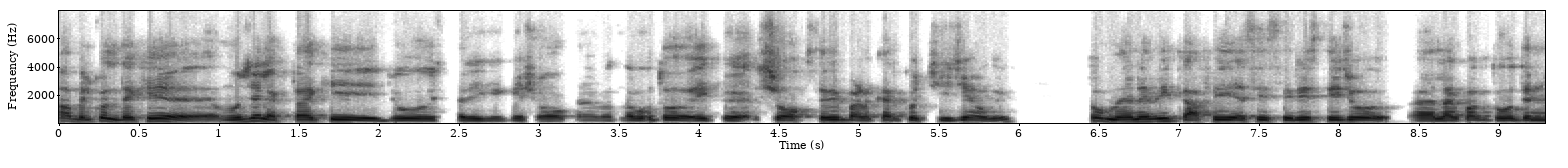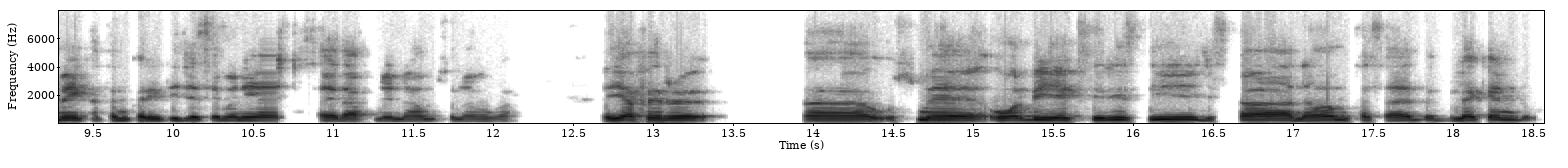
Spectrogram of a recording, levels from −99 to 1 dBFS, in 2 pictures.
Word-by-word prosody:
हाँ, - - -1
बिल्कुल 140 0 +1
देखिए 170 +6 +2
मुझे 145 +8 +2
लगता 140 - 0
है 140 - +3
कि 140 +2 0 0.3
जो 120 -1 +2
इस - - -5
तरीक़े 115 -1 -1
के 120 +1 -4
शौक 105 +3 -5
हैं 120 - -14
मतलब 125 +1 -4
वो 120 - -1
तो 135 -2 +2
एक 120 0 0 0.3
शौक 125 0 -1
से - - +2
भी 145 - +5
बढ़कर 125 0 -2
कुछ - - -2
चीज़ें 125 +4 0
हो 115 - -1
गई 120 - -3 0.5
तो - - +2
मैंने 145 +2 +4
भी 180 +1 +4
काफ़ी 140 +3 +2
ऐसी 135 +1 0
सीरीज़ 135 +1 +1
थी 135 - +3
जो 140 0 +3 0.3
अ, 110 - +2
लगभग 120 +3 0
2 125 0 +2
दिन 125 -1 +1
में 125 - +3
ही 125 - +3
ख़त्म 115 0 -5
करी 110 -1 0
थी 120 - -3
जैसे 115 0 -1
मैंने 115 -1 0
शायद 110 -2 -4
आपने 105 +1 -4
नाम 105 +1 -6
सुना 105 -1 -11
होगा 100 +1 -12 0.7
या 125 - +4
फिर 130 -1 +2 0.8
अ, - - 0 0.5
उसमें 130 -2 +1
और 125 +1 +1
भी 135 0 +3
एक 130 0 -1
सीरीज़ 130 +1 +2
थी 150 0 +4
जिसका 130 +3 -3 0.3
नाम 130 +2 +1
था - - -2
शायद 125 +1 -4
ब्लैक 120 +1 -1
एंड 135 -3 -1
125 Hz, 205 wpm, -12 LUFS, 115-135 Hz, 0.8 s, भी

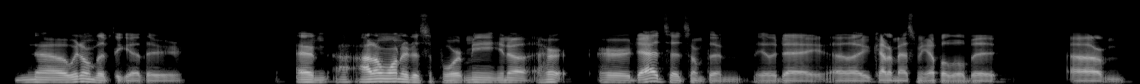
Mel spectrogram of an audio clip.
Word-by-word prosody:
No, 105 0 +1
we 115 - +3
don't 130 -4 +3
live 95 -5 0
together. 85 0 -4 1.1
And 110 -1 +3
I 115 +1 -1
I - - +10
don't 135 +1 +6
want 135 -2 +5
her 120 - +5
to 105 -2 +2
support 100 +2 -2
me, 105 -1 -2
you 100 +1 -4
know? 100 -2 +2
Her 115 +3 +1 0.3
her 105 -1 0
dad 140 +6 +5
said 95 -7 -2
something 80 -3 -6
the 85 - -7
other 85 0 -4
day, 85 -3 -1
uh, 85 0 -2
like, 85 -2 -2
kinda 100 -2 +2
messed 90 0 -3
me 85 -1 -4
up 90 - -2
a - - +1
little 80 -1 -3
bit, 85 +2 -3 0.7
um, 85 -1 0
95 Hz, 180 wpm, -26 LUFS, 85-105 Hz, 1.1 s, I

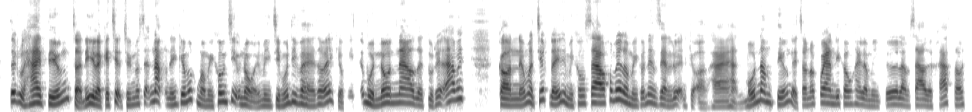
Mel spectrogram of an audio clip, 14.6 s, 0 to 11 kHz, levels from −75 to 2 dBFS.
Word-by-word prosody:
tức 230 -2 +4
là 135 - 0
2 190 +4 +7
tiếng 175 - +2
trở - - +4
đi 175 - +4
là - - +7
cái 145 -1 0
triệu - - +1
chứng 145 +2 -6
nó 170 - -4
sẽ - - -6
nặng 235 -10 +2
đến 150 +2 -4
cái 200 - +2
mức 255 -4 -3
mà 140 -5 -2
mình 125 -1 -6
không 220 0 +1
chịu 215 -9 -4
nổi, 135 -9 -2
mình 130 0 -6
chỉ 130 +1 -4
muốn 160 +7 -3
đi 215 0 -1
về 155 -8 0
thôi 170 - +1
ấy, 235 +1 0
kiểu, - - -8
mình 120 - -20
sẽ - - -8
buồn 150 -8 0
nôn 190 +3 +1
nao 190 -3 +5
rồi 145 -2 -3
tụt 135 +1 -10
huyết 175 - -3
áp 255 +1 +3
ấy. 290 +1 -1 0.5
Còn 140 -2 +3
nếu 140 +2 -1
mà 205 -2 +1
trước 260 +7 -4
đấy 160 +2 +2
thì 225 - -2
mình 140 -4 -6
không 180 0 -5
sao, 190 0 +7
không 260 +7 -6
biết 270 0 +6
là 215 -5 +2
mình 140 -5 -6
có 155 - -5
nên 195 -2 -5
rèn 155 -4 -2
luyện, 145 0 -5
kiểu, - - -10
ở 95 -2 -8
hà 115 0 -1
hẳn 95 0 -6
4,5 220 - 0
tiếng 165 +8 -3
để - - -3
cho 145 0 -4
nó 160 +3 -5
quen 185 -3 +3
đi 170 - -4
không? 170 0 -4
Hay 160 -3 -7
là 140 - -2
mình 125 -2 -12
cứ 160 +2 -1
làm 145 -4 -3
sao 140 +1 -1
được 125 - -7
khác 180 +1 -4
thôi? 145 +1 -3
165 Hz, 315 wpm, -24 LUFS, 140-195 Hz, 0.5 s, 2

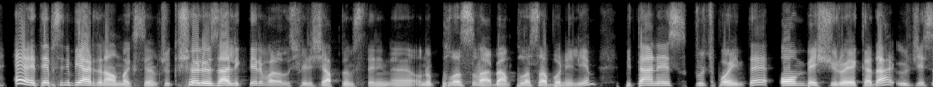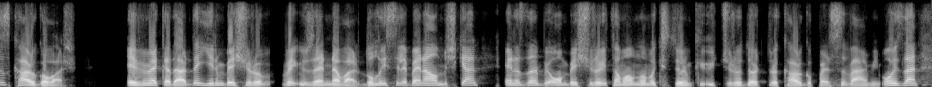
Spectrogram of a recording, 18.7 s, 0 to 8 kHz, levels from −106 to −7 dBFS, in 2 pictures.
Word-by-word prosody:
Evet, 270 - +5
hepsini 205 0 0
bir - - +1
yerden 170 -7 +6
almak 115 -5 +1
istiyorum. 115 -3 -5
Çünkü 165 - -9
şöyle 195 -5 +5
özellikleri 165 0 +3
var, - - -1
alışveriş 105 +1 -8
yaptığım 100 -2 -2
sitenin, 95 0 -9
eee, 95 0 -6
onun 125 +5 -5
plus'ı 125 0 -3
var. - - +1
Ben 110 0 +2
plus’a 115 +1 -2
aboneliyim. 95 - -4 0.3
1 155 - -9
tane 170 0 +2
Skroutz 180 +2 -8
point’e 130 - -1
€15’ya 150 -8 +3
kadar 110 - +1
ücretsiz 150 +6 -7
kargo 135 - +2
var. - - -5 0.5
Evime 150 +2 +4
kadar 115 -5 +3
da - - +1
€25 150 - 0
ve 165 +1 +2
üzerine 120 -3 +1
var. - - -1
Dolayısıyla 150 +4 -1
ben 160 0 +3
almışken 165 +5 0 0.3
en 150 0 0
azından 145 +1 -2
bir - - 0
€15’yu 140 0 0
tamamlamak 130 -4 0
istiyorum 105 -2 -1
ki - - -11
€3 110 -6 -4
€4 115 +1 0
kargo 110 -2 0
parası 100 +7 -5
vermeyeyim. 95 -6 -2
O 160 - +2
yüzden, 175 +2 +2
140 Hz, 170 wpm, -23 LUFS, 115-165 Hz, 0.5 s, yerden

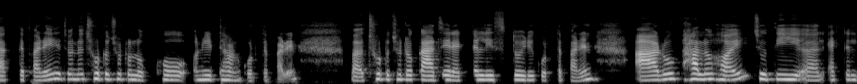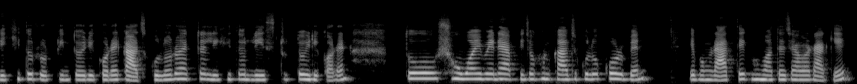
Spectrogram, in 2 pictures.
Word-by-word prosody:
লাগতে 100 - -3
পারে। 190 +2 +1
এজন্য 240 -1 -1
ছোট, 260 -1 +3
ছোট 245 - -2
লক্ষ্য 195 +3 -4 0.4
নির্ধারণ 210 -2 +1
করতে 165 0 -8
পারেন। - - -2 0.5
বা 185 - +1
ছোট, 250 -1 +1
ছোট 230 -1 +1 0.2
কাজের 200 +1 +5
একটা 195 +3 -3
লিস্ট 210 0 0
তৈরি 205 -1 +3
করতে 180 0 -6
পারেন। 175 +7 0 0.6
আরো 210 +4 +5 0.2
ভালো 245 0 +6
হয় 215 +2 +4 0.2
যদি 235 -1 +3 0.2
অ্যা 195 - -1 0.2
একটা 215 +1 -6
লিখিত 210 +4 -6
রুটিন 210 +1 -4
তৈরি 210 0 -1
করে 215 +1 +1
কাজগুলোরও 210 +6 0
একটা 250 +1 -7
লিখিত 230 +2 -7 0.2
লিস্ট 215 +1 -3 0.2
তৈরি 225 -2 +3
করেন। 210 +7 -3 0.6
তো 270 - +3 0.4
সময় 255 -1 +2
মেনে 250 0 +1
আপনি 235 0 -8
যখন 245 +1 -2
কাজগুলো 240 +1 -1
করবেন। 235 -2 +1 0.5
এবং 215 0 -3
রাতে 200 +4 -1
ঘুমাতে 225 -1 +1
যাওয়ার 210 -1 -1
আগে, 190 +5 -5
215 Hz, 160 wpm, -23 LUFS, 205-240 Hz, 0.6 s, ভালো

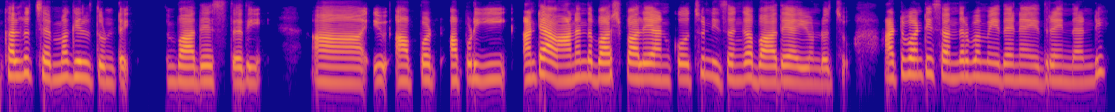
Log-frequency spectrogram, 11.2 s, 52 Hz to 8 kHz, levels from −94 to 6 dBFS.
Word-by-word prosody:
కళ్ళు 265 +3 +3
చెమ్మగిల్లుతుంటాయి. 240 -5 -1 0.5
బాధేస్తది. 200 -1 0 0.7
ఆహ్, 195 -1 +3 0.2
ఇవ్ 420 - -4 0.2
అప్పట్ 220 0 -3 0.2
అప్పుడుయీ 225 +1 -3 0.3
అంటే, 240 +5 +4 0.2
ఆనంద 250 +4 -1
భాష్పాలే 235 -1 +3
అనుకోచ్చు. 220 +4 -6
నిజంగా 225 +2 -2
బాధే 205 +1 +3
అయ్యుండొచ్చు. 185 - -7 0.4
అటువంటి 280 +4 0
సందర్భమేదైనా 240 -3 -2
ఎదురైందాండి? 205 +3 -6
225 Hz, 90 wpm, -21 LUFS, 200-245 Hz, 0.7 s, అంటే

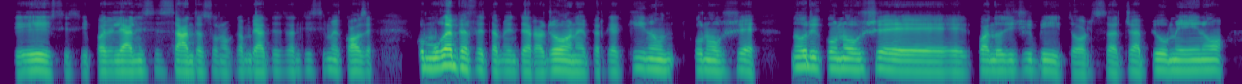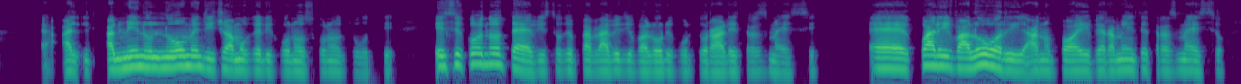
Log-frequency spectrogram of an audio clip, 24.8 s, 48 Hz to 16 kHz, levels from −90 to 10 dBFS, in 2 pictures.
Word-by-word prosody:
Sì, 125 +2 +2
sì, 115 +1 -20
sì 110 +2 -18
poi 120 0 -2
negli 120 +1 0
anni 120 0 +3
60 120 -1 +1
sono 115 -1 -13
cambiate 120 0 -4
tantissime 125 +1 -9
cose. 120 -1 -1 0.4
Comunque 150 +4 +7
hai 180 - +9
perfettamente 125 -4 -2
ragione 115 0 +2
perché 115 +1 -9
chi 150 +2 -7
non 135 -2 +1 0.2
conosce, 130 -1 -2 0.3
non 160 +1 +3
riconosce, 135 -6 +2
quando 125 -1 -1
dici: 125 +1 -6
"I 130 - -5
Beatles" 110 -3 -5
cioè 115 -2 -3
più 135 +3 -2
o 130 - +2
meno, 130 0 +1 0.5
ehm, - - -14
al 125 -1 -2 0.2
almeno 155 +5 +3
il 155 - +4
nome 165 +2 +4
diciamo 135 -3 -1
che 130 +1 -4
li 125 0 -7
conoscono 120 0 -9
tutti. 110 -2 -17 0.4
E 170 - 0
secondo 195 +2 0
te, 135 -6 +2
visto 120 +2 -11
che 130 0 -7
parlavi 125 0 -2
di 125 0 -9
valori 120 0 -3
culturali 115 -1 -2
trasmessi, 115 -1 -13 0.5
ehm, 150 -2 +3
quali 175 -1 +5
valori 150 -4 +4
hanno 125 +2 -1
poi 125 0 -1
veramente 130 +2 -4
trasmesso 125 -1 -9
125 Hz, 135 wpm, -24 LUFS, 120-135 Hz, 0.5 s, hai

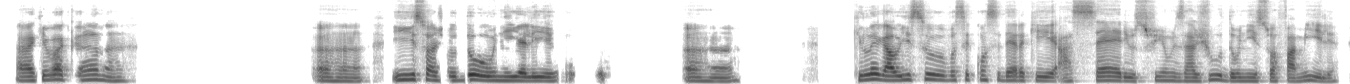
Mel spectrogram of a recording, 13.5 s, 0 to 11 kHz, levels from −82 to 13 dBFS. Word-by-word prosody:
Ah, 155 0 +2
que 180 - -3
bacana. 180 -6 -2 1.7
Aham, 140 -3 -4 0.2
e 190 +1 +1
isso 195 0 +3
ajudou 165 +1 +5
unir, 155 -1 +2
ali, 150 -1 +3
o - - -17 1.1
o - - -13
aham. 140 -1 -3 1.2
Que 175 - -2
legal! 185 -4 +7
Isso 190 +1 +1
você 170 +2 -6
considera 180 -4 -3
que 150 -1 -2
a 130 +1 -6
série, 150 +1 0
os 135 0 -5
filmes 150 -2 -7
ajudam 140 +2 -2
unir 140 -1 -3
sua 140 0 -4
família? 135 -1 -3
155 Hz, 115 wpm, -21 LUFS, 140-175 Hz, 1.7 s, legal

